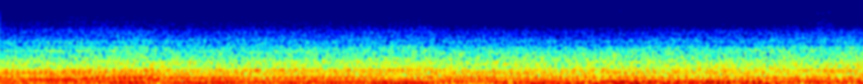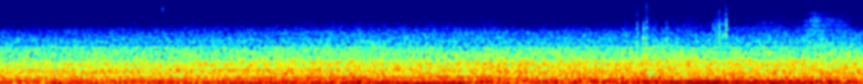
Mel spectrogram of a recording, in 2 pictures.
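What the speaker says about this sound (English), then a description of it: "just drive how you'd feel it go through the gears" Inside a Toyota Prado with a remapped ECU and a tuned transmission, a low engine drone rumbles steadily as it accelerates through the gears, the pitch shifting slightly at the gear changes.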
